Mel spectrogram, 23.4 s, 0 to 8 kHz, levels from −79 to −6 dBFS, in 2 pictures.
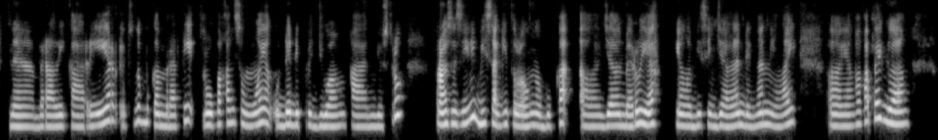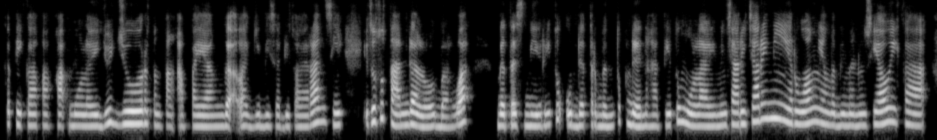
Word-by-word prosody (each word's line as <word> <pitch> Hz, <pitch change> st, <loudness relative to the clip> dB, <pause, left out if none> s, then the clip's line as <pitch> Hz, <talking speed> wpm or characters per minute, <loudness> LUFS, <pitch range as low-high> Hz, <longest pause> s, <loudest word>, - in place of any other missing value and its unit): Nah, 195 Hz, -1 st, 0 dB
beralih 195 Hz, 0 st, 0 dB
karier 205 Hz, +8 st, +1 dB
itu 200 Hz, +3 st, -9 dB
tuh -, -, +1 dB
bukan 220 Hz, -5 st, 0 dB
berarti 200 Hz, +9 st, -2 dB
melupakan 230 Hz, +3 st, +1 dB
semua 230 Hz, 0 st, +1 dB
yang -, -, -11 dB
udah 220 Hz, +3 st, +3 dB
diperjuangkan, 200 Hz, -2 st, -1 dB
justru 320 Hz, -, 0 dB, 0.4 s
proses 235 Hz, +1 st, +5 dB
ini 290 Hz, +10 st, +2 dB
bisa 245 Hz, -1 st, +3 dB
gitu 220 Hz, 0 st, -1 dB
loh 195 Hz, -1 st, +2 dB
ngebuka, 210 Hz, +2 st, 0 dB, 0.2 s
eee, 200 Hz, 0 st, -1 dB
jalan 210 Hz, 0 st, +3 dB
baru 205 Hz, +4 st, +3 dB, 0.2 s
yah 240 Hz, -, -4 dB, 0.2 s
yang 210 Hz, -1 st, +2 dB
lebih 200 Hz, +2 st, -2 dB
sejalan 210 Hz, 0 st, 0 dB
dengan 210 Hz, +3 st, 0 dB
nilai, 215 Hz, +5 st, -1 dB, 0.4 s
eee, 210 Hz, -1 st, +1 dB
yang 205 Hz, -, -2 dB
Kakak 255 Hz, +4 st, 0 dB
pegang. 250 Hz, -7 st, +3 dB, 0.4 s
Ketika, 215 Hz, -2 st, -3 dB
Kakak 205 Hz, 0 st, -3 dB
mulai 205 Hz, 0 st, 0 dB
jujur 240 Hz, 0 st, +3 dB
tentang 205 Hz, -2 st, -6 dB
apa 200 Hz, +1 st, -4 dB
yang 195 Hz, 0 st, -1 dB
nggak -, -, +3 dB
lagi 200 Hz, 0 st, -3 dB
bisa 200 Hz, 0 st, -6 dB
ditoleransi, 220 Hz, +5 st, -1 dB, 0.3 s
itu 265 Hz, -, 0 dB
tuh 335 Hz, -, -1 dB
tanda 215 Hz, 0 st, +3 dB
loh 195 Hz, +1 st, 0 dB
bahwa 195 Hz, +8 st, +1 dB, 0.4 s
batas 215 Hz, +1 st, +2 dB
diri 205 Hz, +1 st, -1 dB
tuh -, -, -3 dB
udah 210 Hz, 0 st, -1 dB
terbentuk 205 Hz, +4 st, -3 dB
dan 200 Hz, -2 st, +3 dB
hati 205 Hz, +1 st, -3 dB
tuh 280 Hz, +4 st, -2 dB
mulai 205 Hz, -4 st, +1 dB
mencari-cari 235 Hz, +8 st, +1 dB
nih 330 Hz, -5 st, +2 dB
ruang 245 Hz, +3 st, +1 dB
yang 235 Hz, -2 st, -1 dB
lebih 210 Hz, -1 st, -2 dB
manusiawi, 235 Hz, +6 st, 0 dB
Kak. 220 Hz, -4 st, -1 dB
215 Hz, 165 wpm, -23 LUFS, 200-235 Hz, 0.4 s, proses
